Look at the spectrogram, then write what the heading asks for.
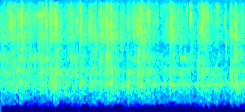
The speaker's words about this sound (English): Can we just give God one more hand clap of praise for that this morning?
